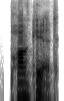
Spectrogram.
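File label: "pocket", American English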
